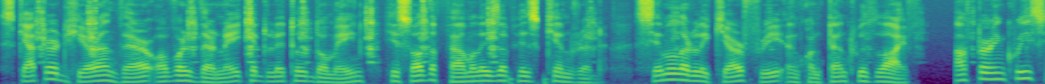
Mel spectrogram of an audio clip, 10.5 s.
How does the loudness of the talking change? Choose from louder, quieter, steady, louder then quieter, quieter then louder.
steady.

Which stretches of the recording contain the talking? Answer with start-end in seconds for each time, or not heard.
0.0-10.4.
